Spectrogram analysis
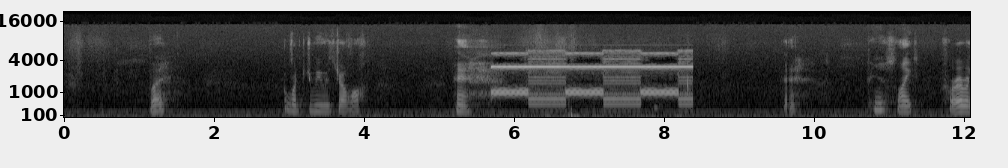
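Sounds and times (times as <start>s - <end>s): electronic alert tone: 5.7s - 8.4s.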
